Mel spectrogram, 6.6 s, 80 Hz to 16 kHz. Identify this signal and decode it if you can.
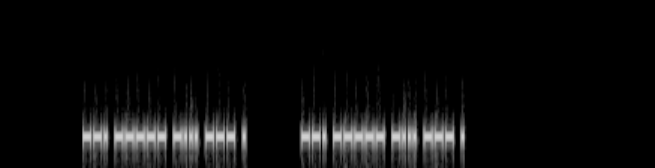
Morse code, heard as a keyed tone, about 42 wpm, 700 Hz. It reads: G0BOE G0BOE
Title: DXCC-100 Call Signs - 5 Characters - Repeated 2x - 45wpm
